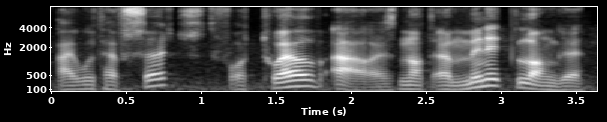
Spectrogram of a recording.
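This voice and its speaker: An actor playing a blunt, coldly practical submarine engineer in a wartime radio drama, curt and unsentimental. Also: male voice, sits low, very animated, a little slow, slight background noise, full character voice. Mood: curt, disapproving.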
